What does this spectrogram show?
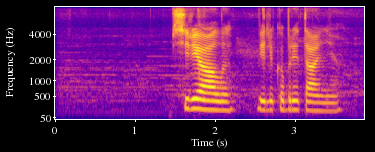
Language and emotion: Russian, neutral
